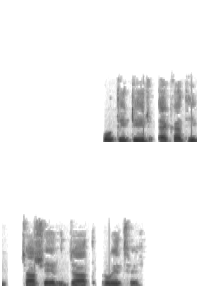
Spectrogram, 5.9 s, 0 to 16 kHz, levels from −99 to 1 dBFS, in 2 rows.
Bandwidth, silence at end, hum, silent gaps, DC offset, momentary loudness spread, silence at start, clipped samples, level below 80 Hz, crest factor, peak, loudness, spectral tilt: 7.8 kHz; 0.85 s; none; 3.01-3.21 s, 4.34-4.41 s; under 0.1%; 9 LU; 1.5 s; under 0.1%; -62 dBFS; 18 dB; -12 dBFS; -29 LUFS; -6.5 dB/octave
